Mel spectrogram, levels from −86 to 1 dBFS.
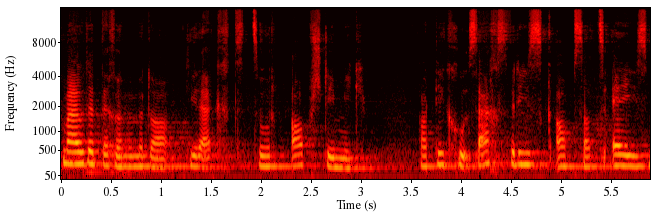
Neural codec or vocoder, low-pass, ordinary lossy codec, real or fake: none; 14.4 kHz; Opus, 32 kbps; real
